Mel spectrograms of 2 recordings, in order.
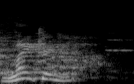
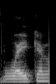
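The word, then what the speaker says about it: Laken: her name so here Lincoln Lincoln Riley an innocent young woman who was killed by an illegal so one obviously her name's lakan Riley um also got him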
